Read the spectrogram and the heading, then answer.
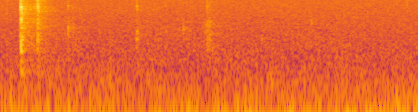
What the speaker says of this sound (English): I type push airlock because the button is marked airlock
